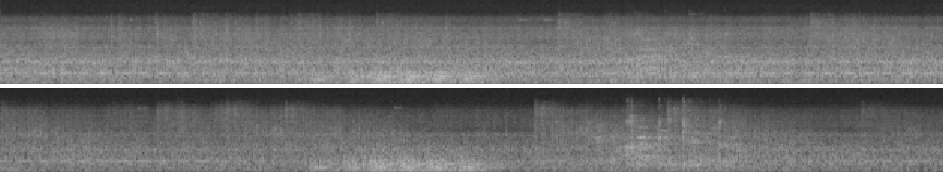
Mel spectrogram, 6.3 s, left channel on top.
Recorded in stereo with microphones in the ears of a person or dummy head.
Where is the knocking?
40° right (ahead or behind), 8 m.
